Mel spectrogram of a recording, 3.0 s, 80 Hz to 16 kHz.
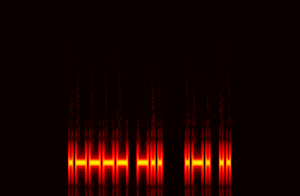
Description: Morse code, heard as a keyed tone, about 34 wpm, 700 Hz. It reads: 1D RI
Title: Field Day Exchanges - 35wpm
